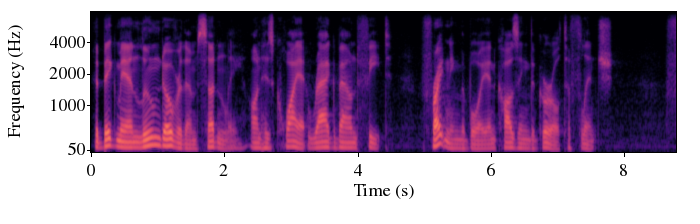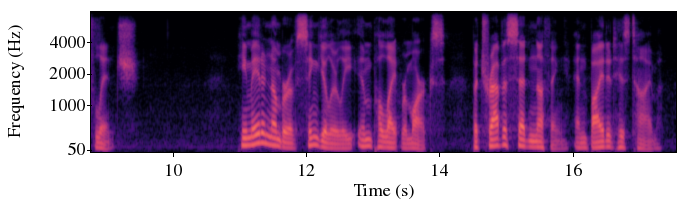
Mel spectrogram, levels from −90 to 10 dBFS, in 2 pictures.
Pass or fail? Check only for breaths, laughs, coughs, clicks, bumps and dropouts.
pass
